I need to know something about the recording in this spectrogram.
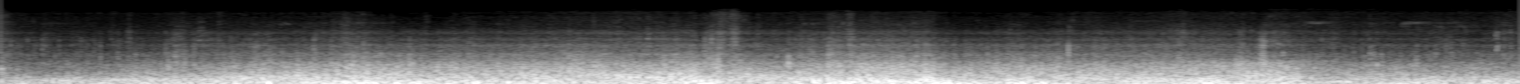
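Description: Wind rushes past the rider and buffets the microphone.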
